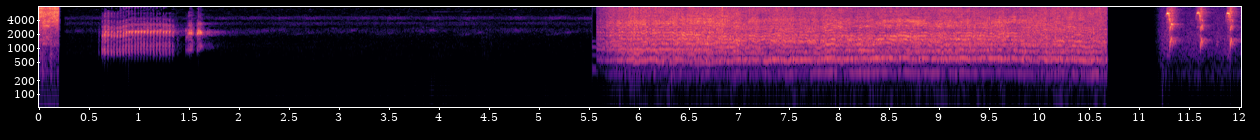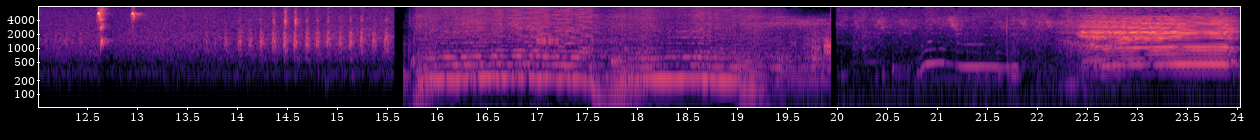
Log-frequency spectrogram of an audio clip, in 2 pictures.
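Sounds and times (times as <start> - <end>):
honeybee buzzing: 5.6 - 10.7.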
